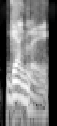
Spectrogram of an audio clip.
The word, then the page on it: gangly: British English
